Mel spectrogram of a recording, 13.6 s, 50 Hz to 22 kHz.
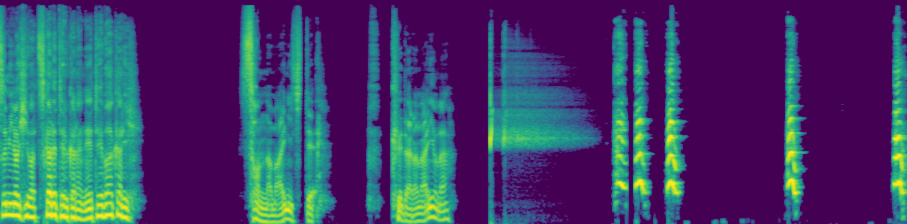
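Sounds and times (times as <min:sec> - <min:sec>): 
speech: 0:00.0 - 0:02.1, 0:03.6 - 0:04.9, 0:05.6 - 0:06.8
dog barking: 0:09.2 - 0:10.3, 0:11.8 - 0:12.1, 0:13.4 - 0:13.6.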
